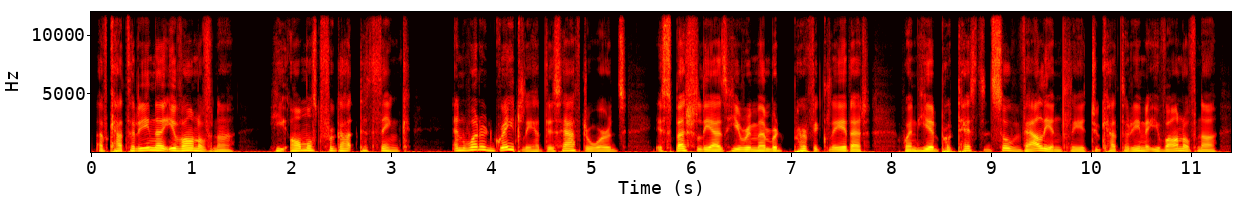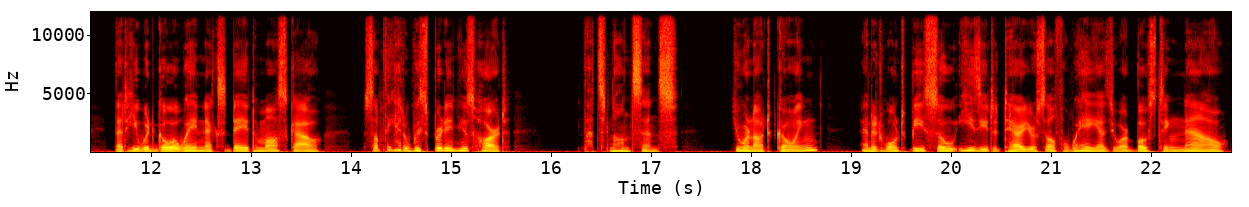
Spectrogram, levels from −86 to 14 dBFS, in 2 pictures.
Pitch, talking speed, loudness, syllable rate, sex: 135 Hz, 170 wpm, -20 LUFS, 5.9 syllables/s, male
